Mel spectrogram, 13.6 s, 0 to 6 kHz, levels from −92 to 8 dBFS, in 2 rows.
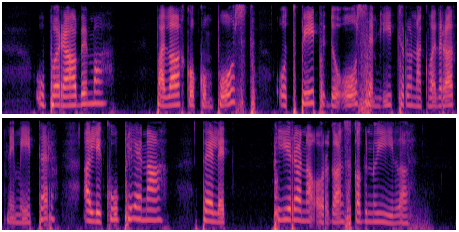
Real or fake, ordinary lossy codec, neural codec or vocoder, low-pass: fake; none; codec, 16 kHz, 16 kbps, FunCodec, trained on Chinese and English, 50 frames a second; 5.4 kHz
